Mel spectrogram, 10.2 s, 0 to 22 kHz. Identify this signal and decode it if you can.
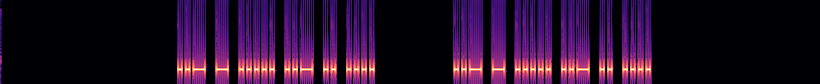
Morse code, heard as a keyed tone, about 25 wpm, 700 Hz. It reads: UT5UIH UT5UIH
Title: DXCC-100 Call Signs - 6 Characters - Repeated 2x - 25wpm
